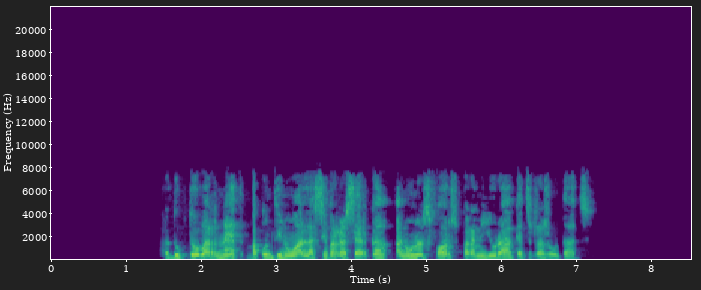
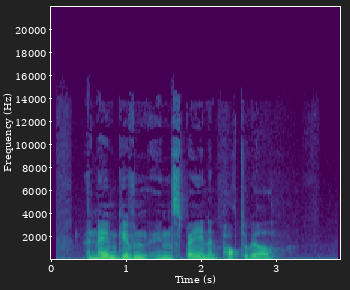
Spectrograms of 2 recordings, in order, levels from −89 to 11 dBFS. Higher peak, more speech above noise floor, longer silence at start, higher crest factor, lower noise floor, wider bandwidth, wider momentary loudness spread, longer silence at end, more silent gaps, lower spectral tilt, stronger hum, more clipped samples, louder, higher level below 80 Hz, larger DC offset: first, 0 dBFS vs -8 dBFS; first, over 75 dB vs 32 dB; first, 1.5 s vs 0.45 s; about the same, 16 dB vs 18 dB; first, under -90 dBFS vs -55 dBFS; second, 8 kHz vs 14.5 kHz; about the same, 9 LU vs 8 LU; first, 1.4 s vs 0.9 s; neither; second, -4 dB/octave vs -7 dB/octave; neither; neither; first, -15 LUFS vs -25 LUFS; second, -62 dBFS vs -56 dBFS; neither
